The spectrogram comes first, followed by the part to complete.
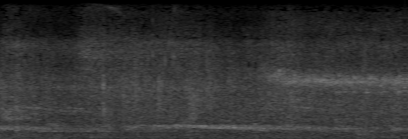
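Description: Emergency-vehicle siren wailing, its pitch sliding slowly down twice over a steady background noise, with a higher thin tone coming in near the end.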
